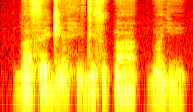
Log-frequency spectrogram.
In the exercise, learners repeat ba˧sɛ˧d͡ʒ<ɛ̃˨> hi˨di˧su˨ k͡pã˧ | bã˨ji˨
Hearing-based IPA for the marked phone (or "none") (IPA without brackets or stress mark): ɛ̃˨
